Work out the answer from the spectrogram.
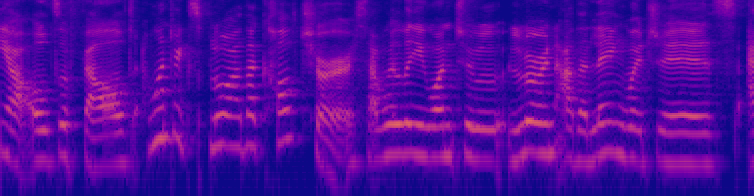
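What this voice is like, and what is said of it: German accent. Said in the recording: “you can hear from my accent, born in Europe, particularly in Germany”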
